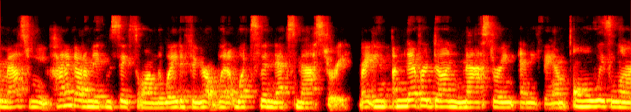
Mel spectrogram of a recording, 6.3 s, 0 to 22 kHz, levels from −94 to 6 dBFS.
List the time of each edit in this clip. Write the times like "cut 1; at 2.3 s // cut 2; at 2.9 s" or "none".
none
